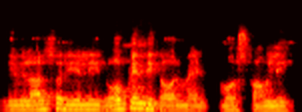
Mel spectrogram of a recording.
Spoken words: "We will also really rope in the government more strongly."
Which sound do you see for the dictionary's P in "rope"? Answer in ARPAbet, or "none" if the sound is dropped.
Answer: P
